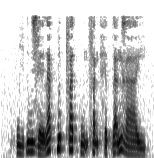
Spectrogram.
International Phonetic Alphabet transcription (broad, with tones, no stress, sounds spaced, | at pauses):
h w i˨˩ ɗ u˧ z ɛ˧˩ l a˦˥ k̚ ɓ ə˦˥ p̚ f a˦˥ t̚ h w ṵ˧˨ n f a̰˧˨ ŋ h ɛ˨˩ p̚ l a̰˧˥ n ɣ aː˨˩ j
